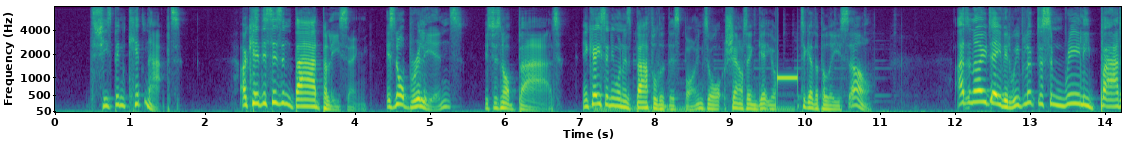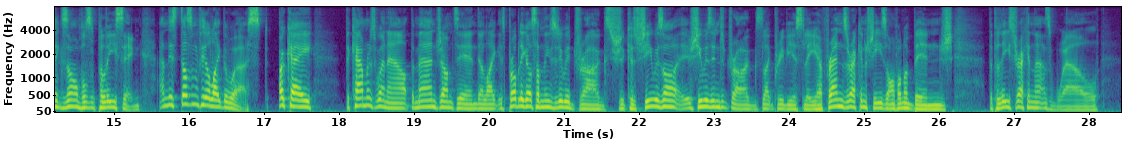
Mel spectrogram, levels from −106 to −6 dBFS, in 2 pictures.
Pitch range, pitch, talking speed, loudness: 115-190 Hz, 155 Hz, 195 wpm, -20 LUFS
